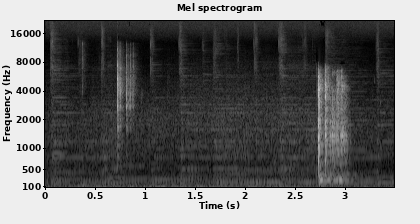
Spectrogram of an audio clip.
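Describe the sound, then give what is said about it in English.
A ten-sided die clatters on a tabletop: a faint brief rattle, then a louder, sharper clink-and-roll that settles quickly, over a low steady hum with no talking. “Roll me a D10”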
